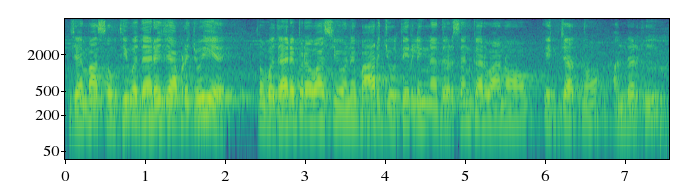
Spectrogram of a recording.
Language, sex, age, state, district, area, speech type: Gujarati, male, 60+, Gujarat, Surat, urban, spontaneous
